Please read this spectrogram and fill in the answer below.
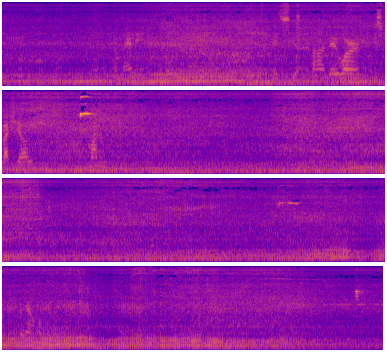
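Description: Small motorcycle engines of tricycles running in street traffic, a steady hum that swells louder a couple of times as they pass.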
